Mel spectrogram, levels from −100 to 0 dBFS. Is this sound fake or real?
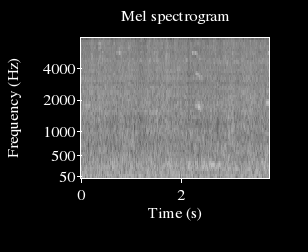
real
